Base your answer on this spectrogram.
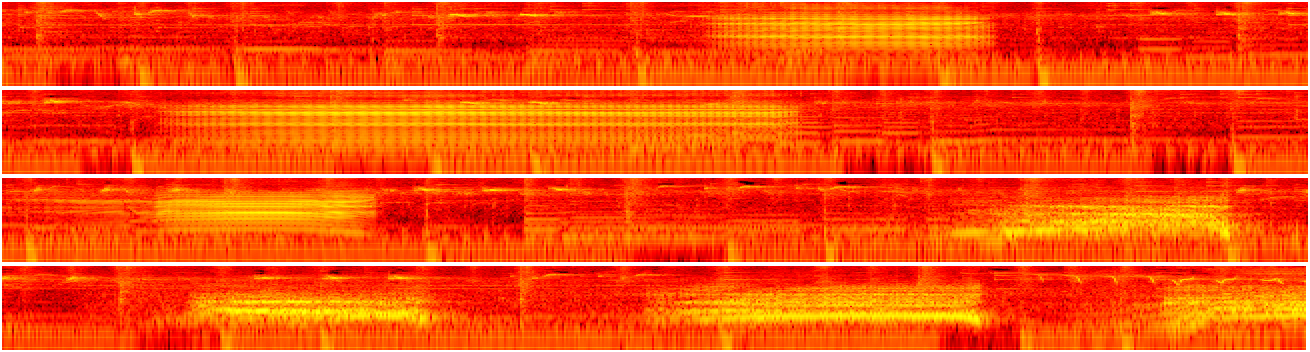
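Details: Village cattle herded along a rice field ditch toward the livestock pen, rural countryside; repeated long moos from several animals, some drawn out over two seconds, others short and hoarse, with steady low background tones between them.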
